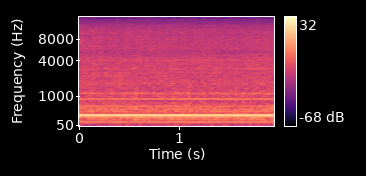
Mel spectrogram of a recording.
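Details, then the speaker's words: Pool pump at season opening after the skimmer line purged its winterization air and the pump recaught prime. Steady, unwavering motor hum with no gurgle; pump primed with proper flow, almost no air. "Almost no air in the pump now because we have proper flow."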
